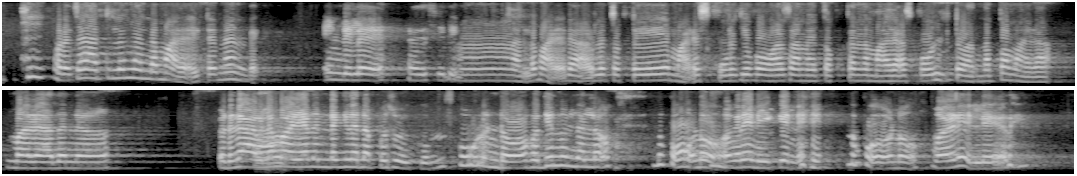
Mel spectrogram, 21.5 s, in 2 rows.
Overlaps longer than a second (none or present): none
